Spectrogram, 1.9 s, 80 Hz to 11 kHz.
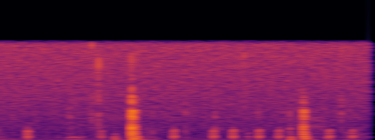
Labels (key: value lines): label: biophony, knock croak
recorder: SoundTrap 300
